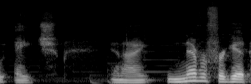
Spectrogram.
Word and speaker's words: Popol Vuh: He is a Quiche Mayan, and he calls it the Popol Vuh. And it's how he pronounces the vu sound. And I do a little bit myself pronounce it vu.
